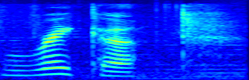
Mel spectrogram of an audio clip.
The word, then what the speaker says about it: Reka: you have a name Reka Reika raika not quite during the pronunciation h i see yes raika of course it is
